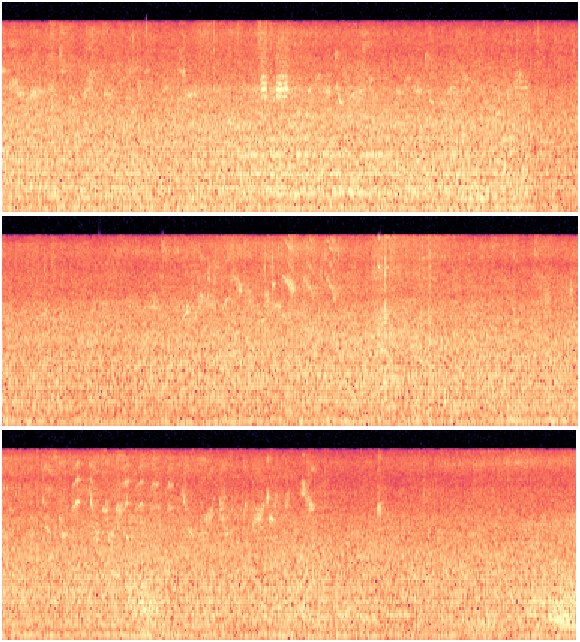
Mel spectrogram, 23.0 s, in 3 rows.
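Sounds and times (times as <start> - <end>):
distant diesel train rumble: 0.0 - 10.1.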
